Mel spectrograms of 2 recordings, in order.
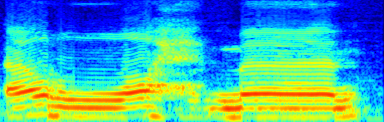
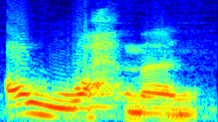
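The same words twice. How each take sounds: First: The opening sound is light with unrounded lips. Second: The opening sound is heavy with rounded lips. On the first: The speaker calls it right. "Gimana bacanya? ... Yang penting jangan dimonyongin" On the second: The speaker calls it wrong. "Bukan Ar-Rahman. Ini namanya takalluf, berlebihan"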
